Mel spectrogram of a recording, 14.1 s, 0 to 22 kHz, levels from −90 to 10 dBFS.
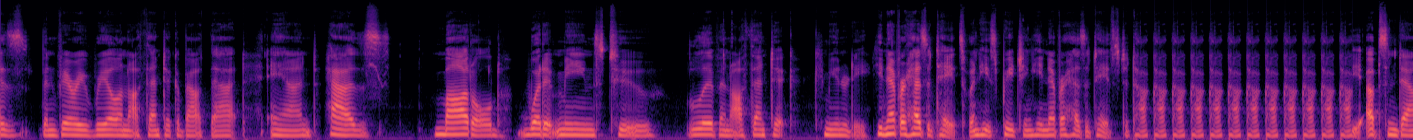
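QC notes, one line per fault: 11.54–13.52 s, broken-record loop: right after "never hesitates to talk", a 0.19 s fragment repeats exactly, back to back, 11 times. The stutter points to a stall, likely in the player or stream, replaying its last held piece, so the intended audio is lost.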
